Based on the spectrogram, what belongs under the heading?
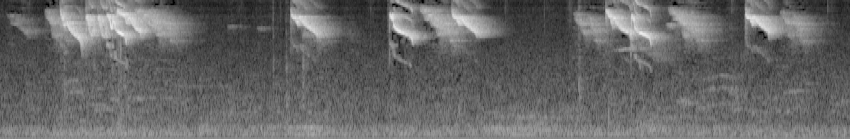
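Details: Female buxtoni Oriental white-eye in breeding condition calls a male. High, sharp descending chirps come in five bursts, each fading into a short echo, against a quiet background.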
